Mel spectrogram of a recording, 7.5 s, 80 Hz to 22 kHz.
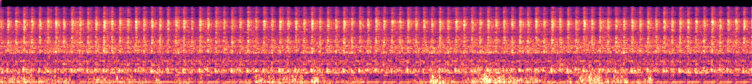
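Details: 2006 Cummins diesel idle stumbling unevenly, with lumpy surges breaking the beat mid-run: rough idle, cause not yet identified.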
